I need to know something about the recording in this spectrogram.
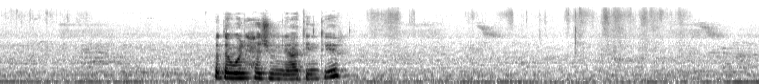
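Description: Hands softly roll and pat soft dough.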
